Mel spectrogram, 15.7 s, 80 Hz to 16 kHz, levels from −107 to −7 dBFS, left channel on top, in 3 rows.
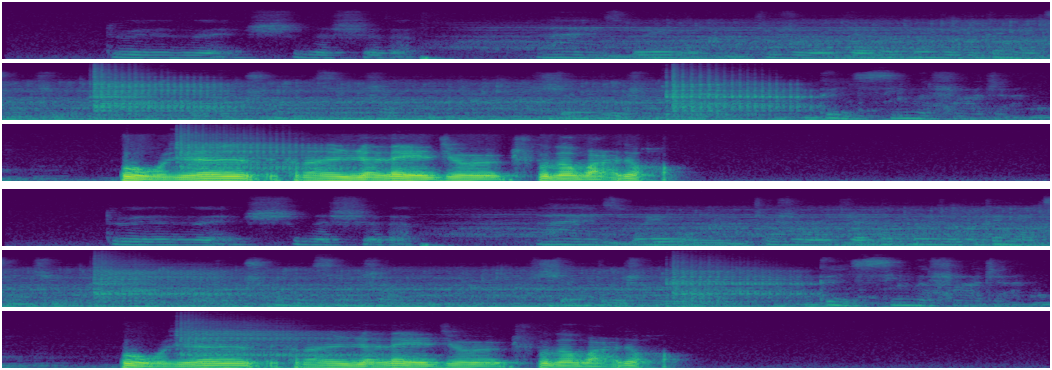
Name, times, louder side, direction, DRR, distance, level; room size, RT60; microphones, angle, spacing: voice 1, 0.5-2.0 2.7-5.7 6.2-7.3 7.9-8.8 9.3-10.3, right 1 dB, 90° right, 5.4 m, -56 dB
sound 1, 2.2-11.5, equal, 5° left, 2.6 m, -57 dB
sound 2, 5.7-6.6 8.5-10.1 11.3-12.8, left 3 dB, 35° left, 1.9 m, -50 dB
voice 2, 11.1-13.7, left 5 dB, 55° left, 0.4 m, -26 dB
10.0 x 8.7 x 2.4 m
head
